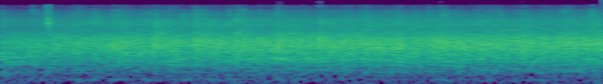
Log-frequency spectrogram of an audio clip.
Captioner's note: applause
